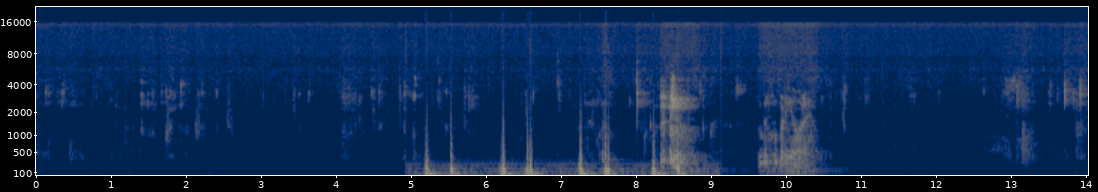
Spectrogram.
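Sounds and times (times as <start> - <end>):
heartbeat double thumps: 4.9 - 9.1
low hum: 4.9 - 9.1.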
